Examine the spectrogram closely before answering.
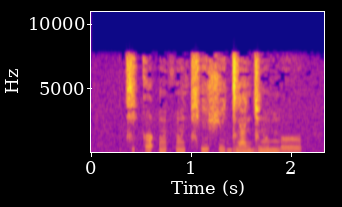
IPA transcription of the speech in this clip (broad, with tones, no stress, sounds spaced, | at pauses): t͡ɕ i˦˨ k ɔ˦˨ ʔ ũ˨ θ ũ˨ t͡ɕʰ i˦ ʃ i˨ d͡ʑ ã˨ d͡ʑ ũ˦ m o˦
